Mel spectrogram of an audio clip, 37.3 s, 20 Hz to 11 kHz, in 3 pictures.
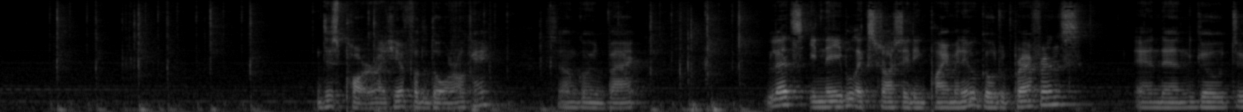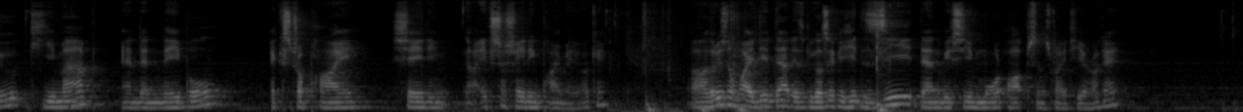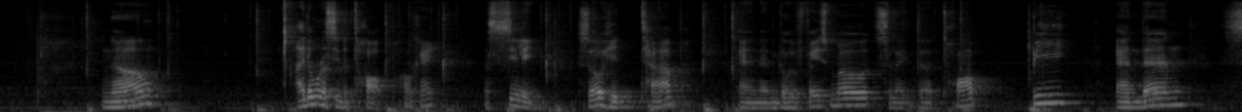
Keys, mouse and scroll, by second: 0.6 shift+middle drag, 1.4-1.8 shift+middle drag, 2.1 shift+middle drag, 3.0 middle click, 3.8 shift+middle drag, 4.6 shift+middle click, 4.8 middle click, 5.4 z, 6.4 shift+middle click, 7.1 middle drag, 8.3-10.0 drag, 19.4 ctrl+middle drag, 19.8 shift+middle click, 21.0 z, 26.1 shift+middle click, 26.5-27.2 middle drag, 27.4 shift+middle drag, 28.2 click, 28.7 shift+middle drag, 29.0 ctrl+middle drag, 29.3 middle click, 30.0 ctrl+middle click, 30.4 shift+middle click, 31.2 Tab, 31.9 shift+click, 33.6 click, 34.1 middle click, 35.0 p.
